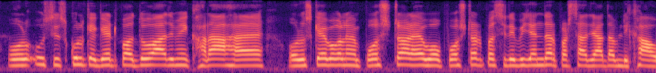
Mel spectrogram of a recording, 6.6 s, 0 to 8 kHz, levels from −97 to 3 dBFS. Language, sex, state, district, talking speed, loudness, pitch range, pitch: Hindi, male, Bihar, Supaul, 220 wpm, -15 LUFS, 210-225 Hz, 220 Hz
